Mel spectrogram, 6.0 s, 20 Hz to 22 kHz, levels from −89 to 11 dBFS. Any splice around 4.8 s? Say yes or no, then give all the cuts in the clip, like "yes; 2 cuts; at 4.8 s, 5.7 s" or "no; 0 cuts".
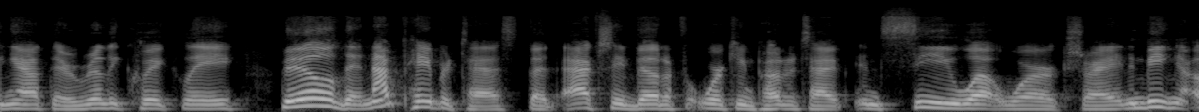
no; 1 cut; at 1.3 s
